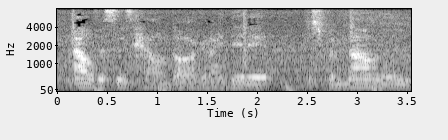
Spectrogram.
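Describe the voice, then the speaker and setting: Loud background noise under a man's moderate-paced speech. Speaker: YouTube host. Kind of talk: casual talk to camera. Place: kitchen. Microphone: camera far.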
